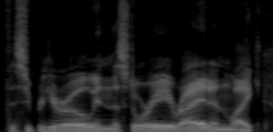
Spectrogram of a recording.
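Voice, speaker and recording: A man's voice: mid-range voice, steady tone, moderate pace, clean tone, dry recording. An American man in his thirties talking earnestly in a casual roundtable discussion, as a podcast panelist. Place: small room at home. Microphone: close boom-arm podcast mic.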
